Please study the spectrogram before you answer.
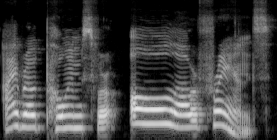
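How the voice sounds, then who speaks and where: A woman's voice: sits high, slow, creaky, a little mellow, pitched above the performer's own voice, heavily acted. A woman voicing a cheerful, affectionate little girl in a children's storybook read-aloud. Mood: bright, eager.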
